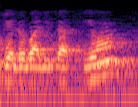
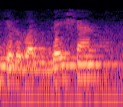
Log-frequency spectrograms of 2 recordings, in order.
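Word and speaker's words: globalization: این یزیزاسیونی که اینجا میذاریم از این به بعد ته سکولاریزاسیون، لیبرالیزاسیون، کپیتالیزاسیون، سوسیالیزاسیون، خب گلوبالیزاسیون اینجاست. این لفظ فرانسه است که میگیم مثلا گلوبالیزاسیون، سوسیالیزاسیون. تلفظ انگلیسیش میشه گلوبالیزیشن، سوسیالیزیشن، لیبرالیزیشن، مدرنیزیشن، اندیویژوالیزیشن و کپیتالیزیشن.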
